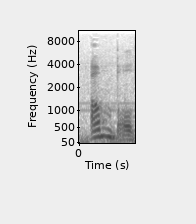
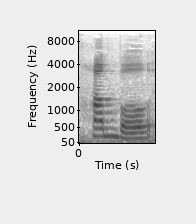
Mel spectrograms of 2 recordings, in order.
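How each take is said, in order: First: The word begins without an H sound. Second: The word begins with an H sound. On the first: The speaker calls it right. "Don't pronounce the H" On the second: The speaker calls it wrong. "It's not humble"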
